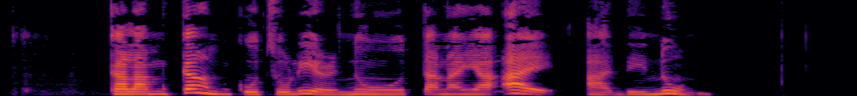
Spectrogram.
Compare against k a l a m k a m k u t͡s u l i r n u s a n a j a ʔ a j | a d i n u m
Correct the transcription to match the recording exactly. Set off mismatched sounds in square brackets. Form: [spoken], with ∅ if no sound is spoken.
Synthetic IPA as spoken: k a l a m k a m k u t͡s u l i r n u [t] a n a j a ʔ a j | a d i n u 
